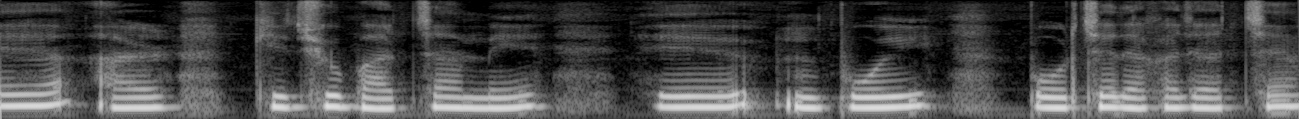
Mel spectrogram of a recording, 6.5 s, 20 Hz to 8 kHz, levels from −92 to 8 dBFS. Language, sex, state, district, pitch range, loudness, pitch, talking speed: Bengali, female, Jharkhand, Sahebganj, 220-245 Hz, -15 LUFS, 230 Hz, 85 wpm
